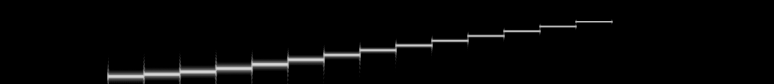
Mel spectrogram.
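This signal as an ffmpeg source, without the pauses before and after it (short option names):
-f lavfi -i "aevalsrc='0.355*clip(min(mod(t,0.36),0.36-mod(t,0.36))/0.005,0,1)*sin(2*PI*373*pow(2,floor(t/0.36)/3)*mod(t,0.36))':d=5.04:s=44100"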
